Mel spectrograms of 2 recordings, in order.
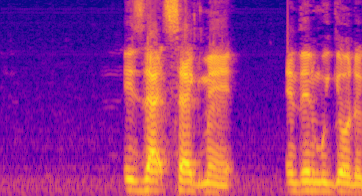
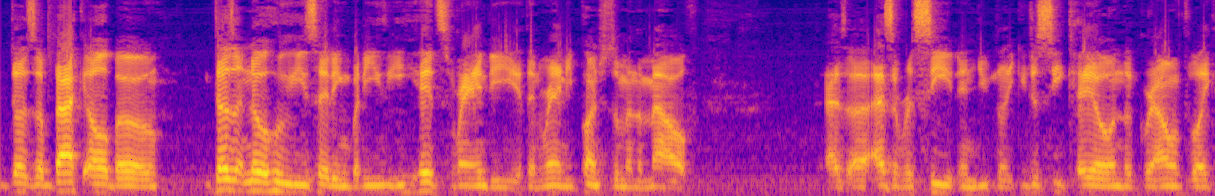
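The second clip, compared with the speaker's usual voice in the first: usual speaking voice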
